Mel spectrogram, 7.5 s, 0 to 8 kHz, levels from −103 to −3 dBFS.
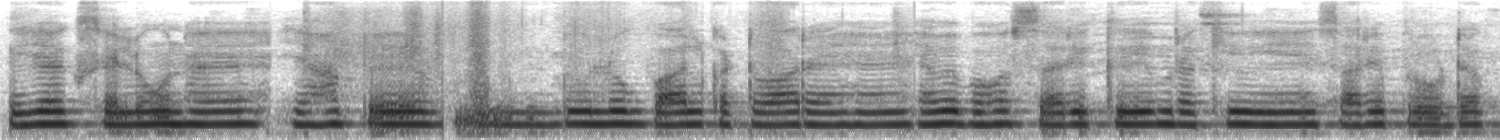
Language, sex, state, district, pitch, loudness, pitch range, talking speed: Hindi, female, Uttar Pradesh, Budaun, 235 Hz, -26 LUFS, 230-240 Hz, 185 wpm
